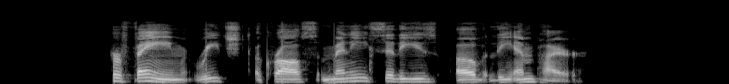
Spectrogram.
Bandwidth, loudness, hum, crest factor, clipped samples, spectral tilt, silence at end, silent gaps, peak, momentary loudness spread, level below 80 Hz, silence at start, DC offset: 8 kHz; -20 LUFS; none; 20 dB; under 0.1%; -5 dB/octave; 1.55 s; 4.40-4.55 s; -2 dBFS; 9 LU; -56 dBFS; 1.1 s; under 0.1%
